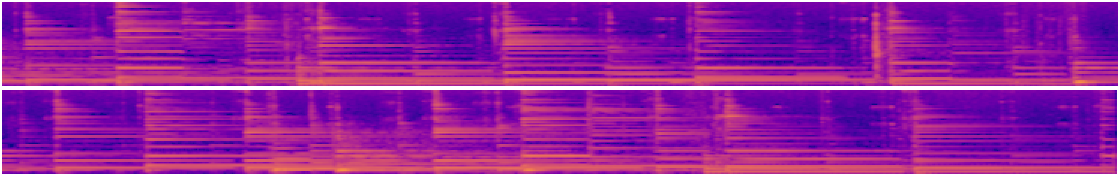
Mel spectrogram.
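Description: Background music: a guitar playing plucked notes and chords, with no singing.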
